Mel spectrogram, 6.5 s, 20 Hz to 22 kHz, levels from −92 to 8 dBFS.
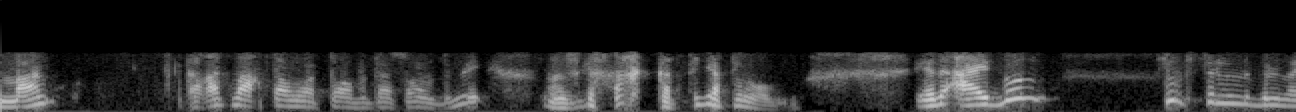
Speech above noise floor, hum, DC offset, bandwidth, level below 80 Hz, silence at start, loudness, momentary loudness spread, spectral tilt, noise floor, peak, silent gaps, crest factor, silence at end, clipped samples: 33 dB; none; under 0.1%; 4 kHz; -64 dBFS; 0 s; -24 LUFS; 20 LU; -3.5 dB/octave; -56 dBFS; 0 dBFS; none; 24 dB; 0 s; under 0.1%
